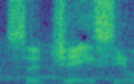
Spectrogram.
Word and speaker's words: Sejacy: And Thomas Sejacy looks at a called strike from Piamps. By the way, that is the way his last name is pronounced, we've come to learn.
